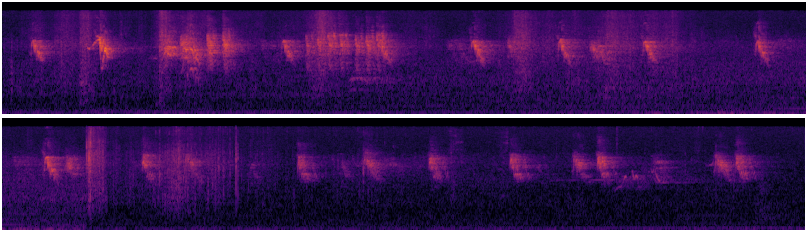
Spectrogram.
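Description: Small birds chirping in the open: many short, high chirps, a couple a second.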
